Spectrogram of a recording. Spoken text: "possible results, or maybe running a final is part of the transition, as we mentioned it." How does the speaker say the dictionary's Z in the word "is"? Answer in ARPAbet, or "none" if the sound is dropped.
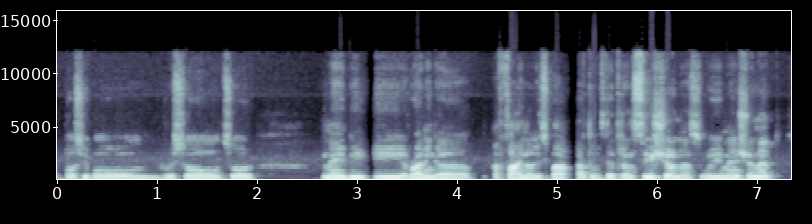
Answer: S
